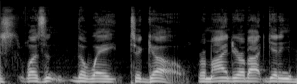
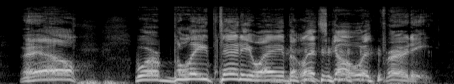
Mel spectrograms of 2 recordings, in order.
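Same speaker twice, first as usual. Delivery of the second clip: angry, ticked-off tone, voice pitched a bit higher; 7 semitones higher than usual. Answering a question about the quarterback at halftime: pissed-off Whip impersonation. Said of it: "it's my Whip impersonation".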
